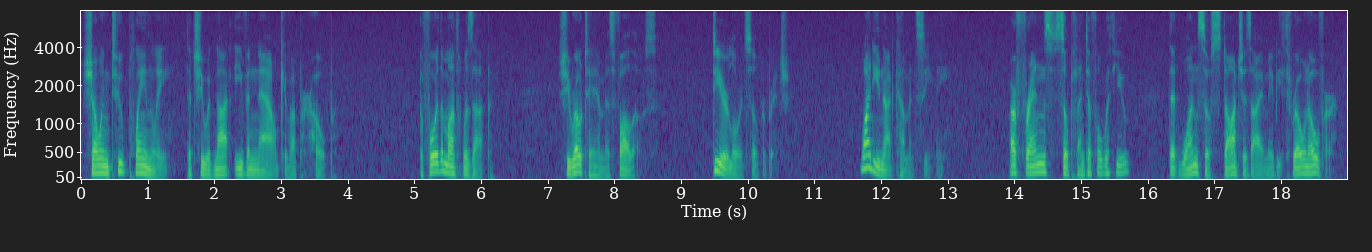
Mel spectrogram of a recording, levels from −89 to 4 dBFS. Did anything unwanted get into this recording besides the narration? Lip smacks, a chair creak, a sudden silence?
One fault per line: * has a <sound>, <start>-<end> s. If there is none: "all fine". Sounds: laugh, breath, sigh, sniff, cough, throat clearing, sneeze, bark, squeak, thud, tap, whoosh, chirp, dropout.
all fine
